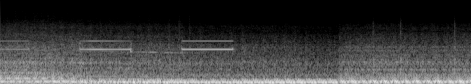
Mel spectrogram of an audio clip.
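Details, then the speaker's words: 2003 Subaru WRX wagon after replacing all four coil packs to cure misfires on all cylinders, no codes found: low, steady idle with even firing, no stumble, a couple of chime beeps over it. Normal idle. "no codes are found guys there we go all coil packs are in and they are working"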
